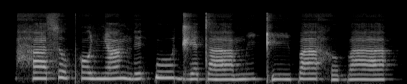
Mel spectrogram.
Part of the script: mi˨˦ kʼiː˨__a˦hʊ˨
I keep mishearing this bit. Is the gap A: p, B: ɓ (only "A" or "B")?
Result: A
